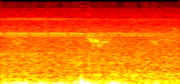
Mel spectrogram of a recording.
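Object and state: Nothing is struck.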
